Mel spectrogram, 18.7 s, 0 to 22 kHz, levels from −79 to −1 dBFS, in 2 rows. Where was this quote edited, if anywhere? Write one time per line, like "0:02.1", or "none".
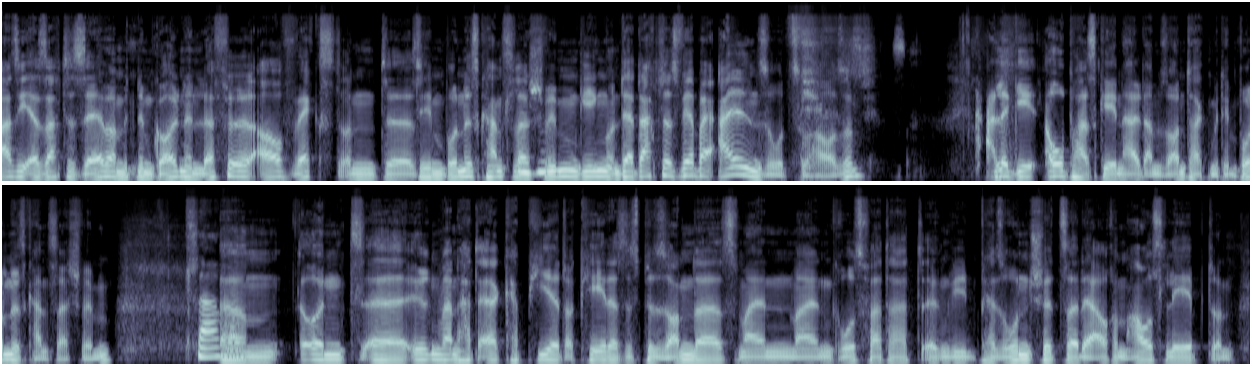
0:03.1

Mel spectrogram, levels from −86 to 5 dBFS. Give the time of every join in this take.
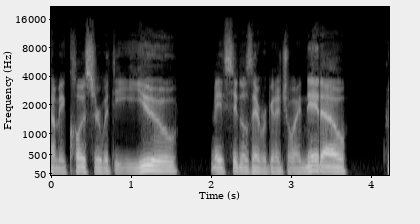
none

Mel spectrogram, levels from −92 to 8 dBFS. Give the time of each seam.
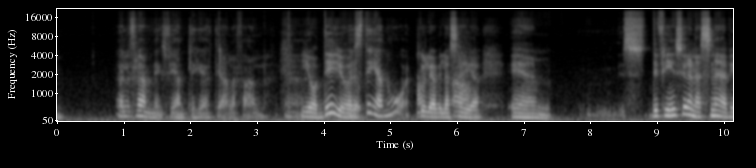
0:05.4

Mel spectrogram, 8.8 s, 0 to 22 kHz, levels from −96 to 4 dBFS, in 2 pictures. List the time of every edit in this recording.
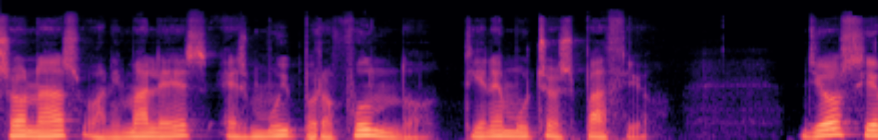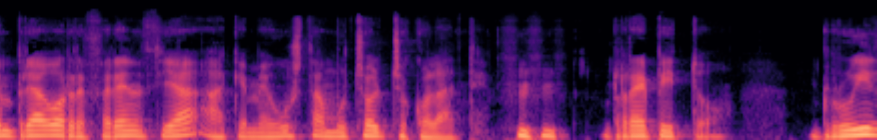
0:07.2

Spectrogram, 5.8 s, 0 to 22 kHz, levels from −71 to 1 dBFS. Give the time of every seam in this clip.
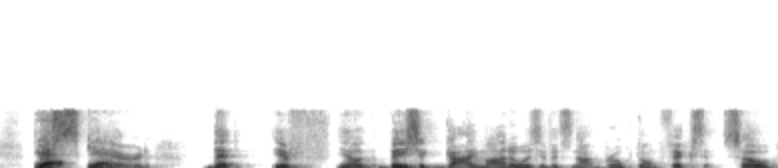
none

